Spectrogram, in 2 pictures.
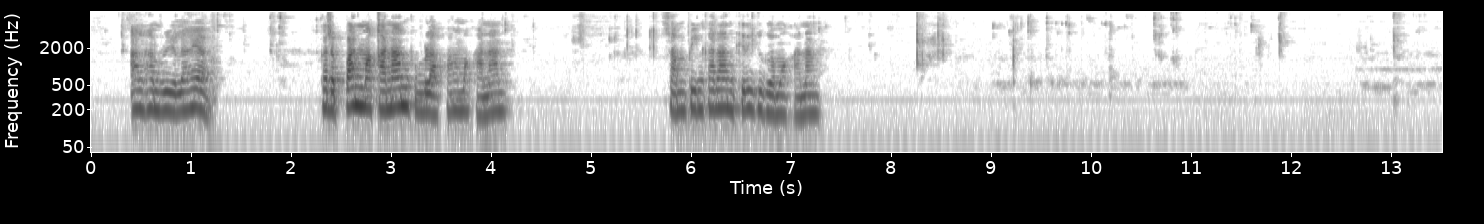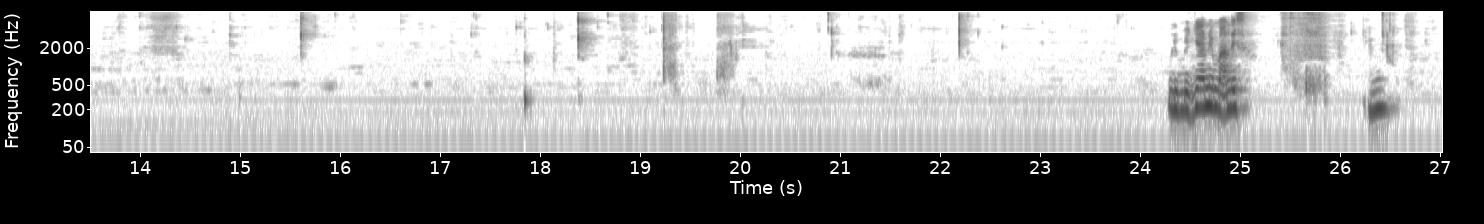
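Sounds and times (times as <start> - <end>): faint steady hum: 0.0 - 27.0
chewing crisp fruit: 1.2 - 2.4, 4.1 - 5.8, 7.4 - 23.9, 25.4 - 27.0.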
